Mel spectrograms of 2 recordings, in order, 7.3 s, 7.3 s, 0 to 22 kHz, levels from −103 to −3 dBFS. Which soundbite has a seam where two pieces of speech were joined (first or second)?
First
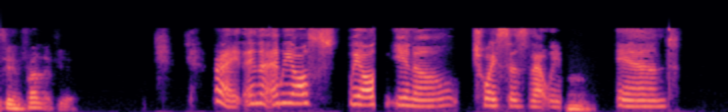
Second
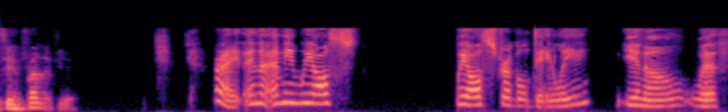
first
